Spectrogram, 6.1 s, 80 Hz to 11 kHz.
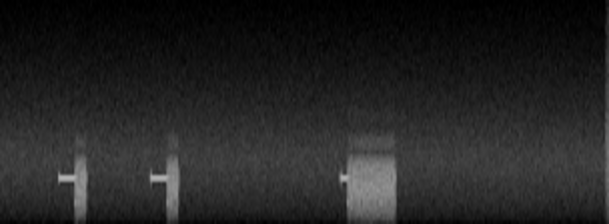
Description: ACARS aircraft data, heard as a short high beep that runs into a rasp, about 2400 baud, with a squelch burst at the end.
